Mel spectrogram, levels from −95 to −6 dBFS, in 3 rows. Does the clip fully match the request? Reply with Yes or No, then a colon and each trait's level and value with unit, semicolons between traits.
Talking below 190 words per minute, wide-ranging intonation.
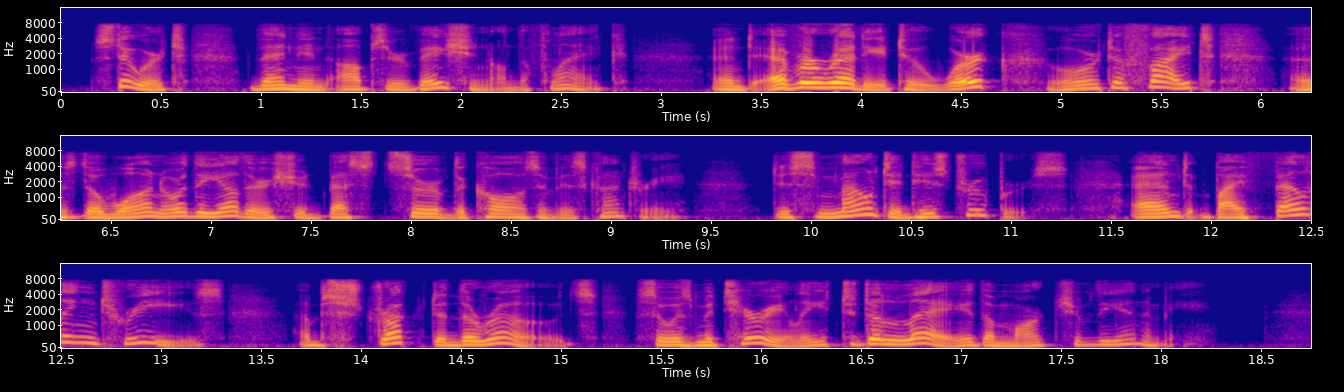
Yes: average, 155 wpm; wide, 5.8 semitones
